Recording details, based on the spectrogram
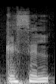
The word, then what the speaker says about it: Kessel: No, faltó una letra. – ¿Cómo es? A ver. – Kessel, así nomás.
